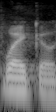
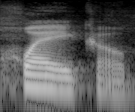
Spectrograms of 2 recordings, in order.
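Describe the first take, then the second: First: The word starts without an h sound. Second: The word starts with a clear h sound. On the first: "I've been s- schooled and instructed it's Waco" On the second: "I might emphasize the H there"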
